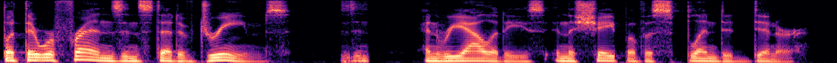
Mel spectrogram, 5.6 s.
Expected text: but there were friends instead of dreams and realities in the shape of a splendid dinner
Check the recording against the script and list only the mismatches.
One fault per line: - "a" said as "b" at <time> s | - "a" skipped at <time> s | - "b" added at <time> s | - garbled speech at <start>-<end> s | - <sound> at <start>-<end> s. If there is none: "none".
- laugh at 2.3-2.5 s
